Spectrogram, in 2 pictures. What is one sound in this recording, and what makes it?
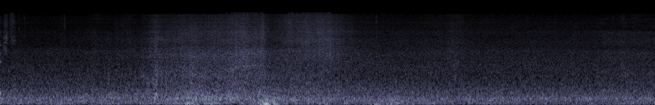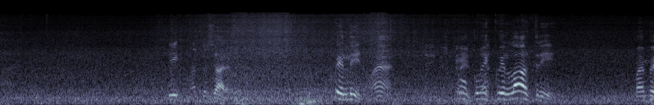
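Waves wash against rocks.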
